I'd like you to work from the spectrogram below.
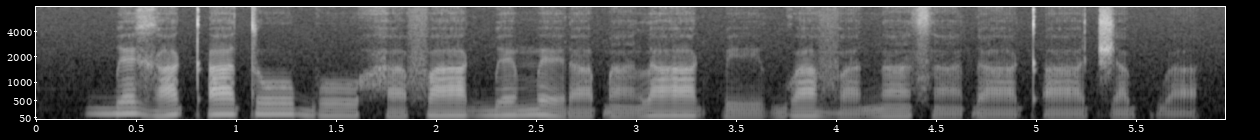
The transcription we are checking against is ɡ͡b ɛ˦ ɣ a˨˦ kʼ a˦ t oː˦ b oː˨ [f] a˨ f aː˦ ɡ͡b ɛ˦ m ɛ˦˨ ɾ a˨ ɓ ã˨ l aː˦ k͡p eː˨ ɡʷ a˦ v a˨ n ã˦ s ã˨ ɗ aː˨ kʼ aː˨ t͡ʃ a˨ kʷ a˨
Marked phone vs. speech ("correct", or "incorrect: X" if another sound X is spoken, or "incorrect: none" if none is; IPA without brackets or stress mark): incorrect: h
